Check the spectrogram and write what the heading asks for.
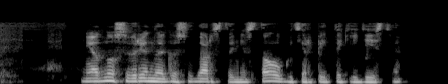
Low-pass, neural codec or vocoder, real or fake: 7.2 kHz; none; real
